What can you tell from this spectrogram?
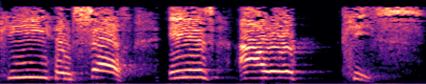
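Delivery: very slow, each word weighted; solemn slow refrain. Acted. Preacher repeating the key verse, very slow and solemn. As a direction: let the verse land slowly.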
